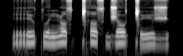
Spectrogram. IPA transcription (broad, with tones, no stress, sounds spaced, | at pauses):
r y˧˥˧ tʷ e˧ ŋ y˥˩ sˤ ǀʰ y˥˩ sˤ d͡ʒ oː˦˥ ǀ y˩˧˩ ʒ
